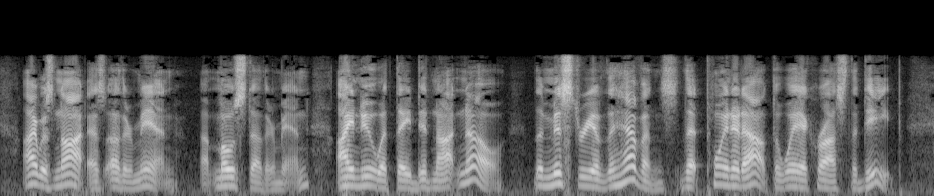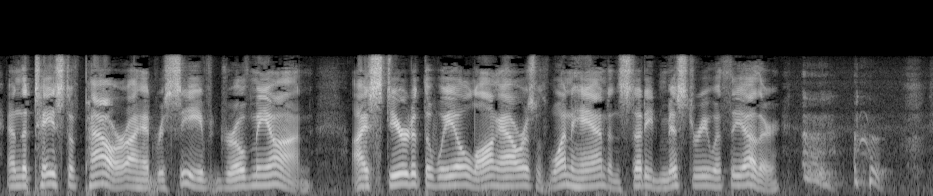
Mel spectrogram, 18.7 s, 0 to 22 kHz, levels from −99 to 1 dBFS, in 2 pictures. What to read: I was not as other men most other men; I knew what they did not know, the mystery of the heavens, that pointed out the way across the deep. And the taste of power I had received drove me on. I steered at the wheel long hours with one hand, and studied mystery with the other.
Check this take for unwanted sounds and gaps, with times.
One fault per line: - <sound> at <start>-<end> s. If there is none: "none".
- cough at 17.3-18.6 s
